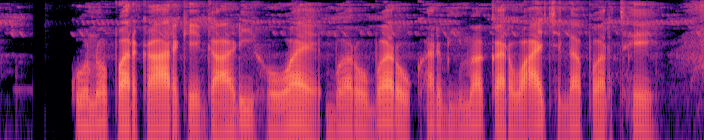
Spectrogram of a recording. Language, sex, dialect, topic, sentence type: Chhattisgarhi, male, Western/Budati/Khatahi, banking, statement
